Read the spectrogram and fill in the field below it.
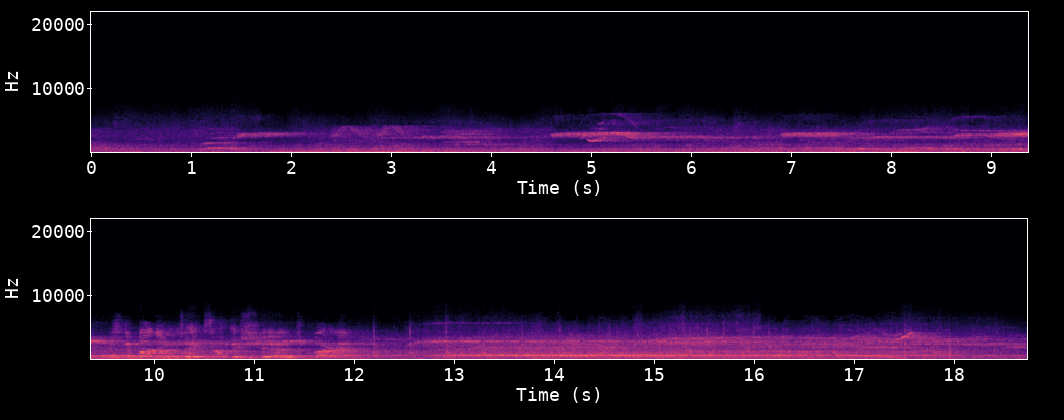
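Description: A man sings loudly into a microphone.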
